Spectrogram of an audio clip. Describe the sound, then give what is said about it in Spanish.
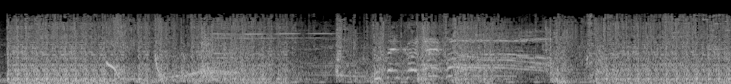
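Gunfire crackles in an action comedy film scene from 2003, with shots fired into a mailbox, as repeated sharp bursts in a loud, dense, busy mix of sound effects. “Cornejo les dispara dentro del buzón hasta que el compresor de acero cae sobre él aplastándolo.”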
